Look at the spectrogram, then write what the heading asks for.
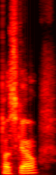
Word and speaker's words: Pascal: Yeah, Did I pronounce the first name right? I believe Pascal. so. Yeah, Pascal.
